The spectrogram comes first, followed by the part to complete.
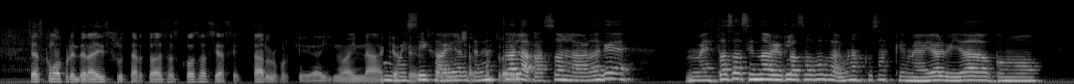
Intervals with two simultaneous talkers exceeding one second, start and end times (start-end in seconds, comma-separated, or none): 3.8-5.2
